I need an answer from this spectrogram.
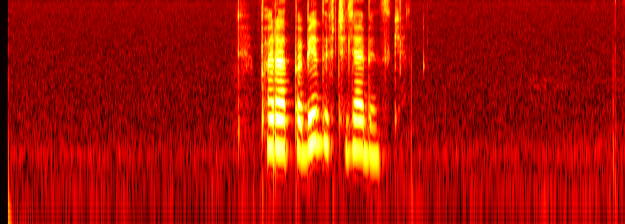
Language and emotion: Russian, neutral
